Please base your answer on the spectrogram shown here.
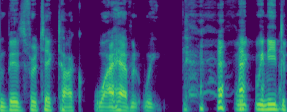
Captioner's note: laughs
